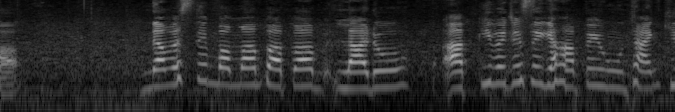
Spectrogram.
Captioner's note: speaks in Hindi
